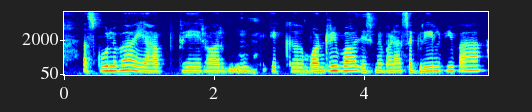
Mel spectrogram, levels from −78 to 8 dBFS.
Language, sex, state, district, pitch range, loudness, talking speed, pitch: Bhojpuri, female, Jharkhand, Palamu, 185-220 Hz, -18 LUFS, 160 wpm, 195 Hz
